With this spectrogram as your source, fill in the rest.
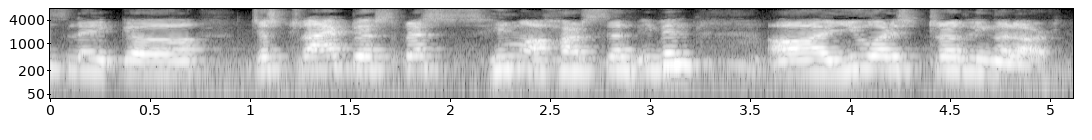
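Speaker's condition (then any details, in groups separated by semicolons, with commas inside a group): No condition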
